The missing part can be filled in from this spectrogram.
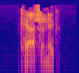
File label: "cationic", English; adjectives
